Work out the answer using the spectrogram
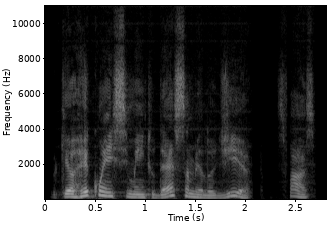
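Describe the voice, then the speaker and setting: A man with a Brazilian Portuguese accent, a music therapist being interviewed, explaining his work in a lively way and breaking into short sung examples. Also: fairly high pitch, fast, husky. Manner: animated, demonstrates by singing snippets.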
